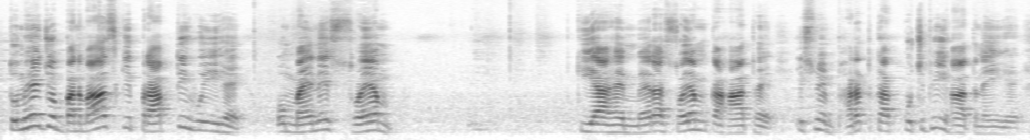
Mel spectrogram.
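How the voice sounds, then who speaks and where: A man teaching Hindi poetry, reciting verses slowly and then explaining them line by line in plain prose. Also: sits high, sharp tone, a little hiss or hum. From India.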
